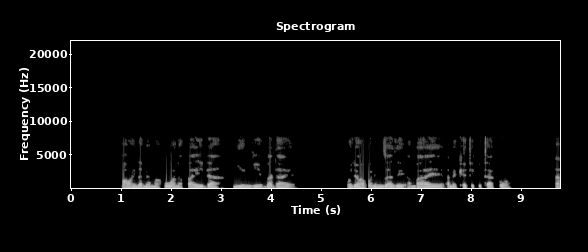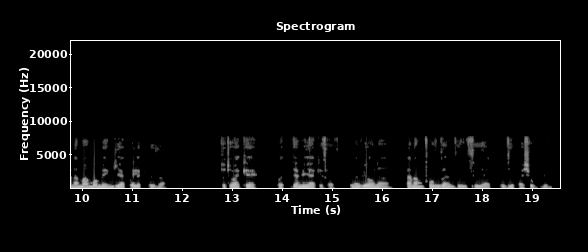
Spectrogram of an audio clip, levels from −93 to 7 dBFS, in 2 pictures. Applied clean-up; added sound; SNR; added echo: none; none; none; none.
